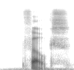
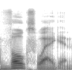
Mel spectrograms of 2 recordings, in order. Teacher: But in German, the V, it hardens up. It becomes the English F. >> V equals F.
